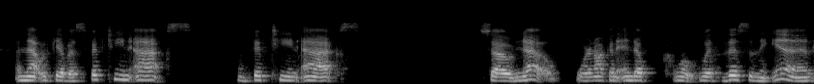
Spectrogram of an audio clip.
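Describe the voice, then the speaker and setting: A woman with an unremarkable speaking voice talks at a fairly slow pace and medium pitch, her intonation fairly even. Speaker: math instructor. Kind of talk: lecture.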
